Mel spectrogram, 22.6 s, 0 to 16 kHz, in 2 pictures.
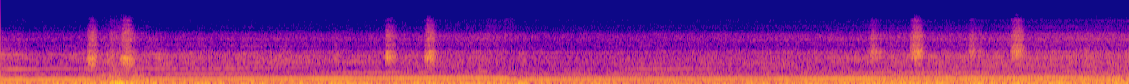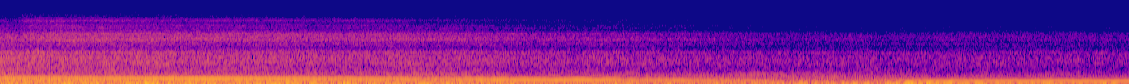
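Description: Rotrex-supercharged Toyota Celica 2ZZ inline-four heard from inside the cabin, running at a fairly steady pitch that creeps up, then falls away over several seconds and settles lower near the end as the car eases off. A few sharp clicks sound in the first ten seconds.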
